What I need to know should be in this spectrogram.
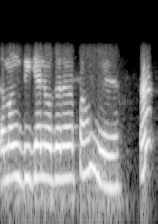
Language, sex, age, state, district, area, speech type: Marathi, female, 45-60, Maharashtra, Buldhana, rural, conversation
